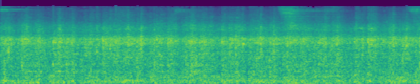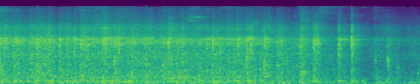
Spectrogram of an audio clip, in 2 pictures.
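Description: A freight train rumbles and clatters past close by, then fades.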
